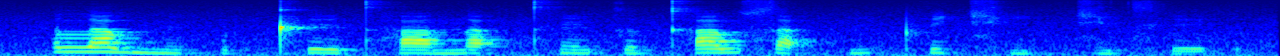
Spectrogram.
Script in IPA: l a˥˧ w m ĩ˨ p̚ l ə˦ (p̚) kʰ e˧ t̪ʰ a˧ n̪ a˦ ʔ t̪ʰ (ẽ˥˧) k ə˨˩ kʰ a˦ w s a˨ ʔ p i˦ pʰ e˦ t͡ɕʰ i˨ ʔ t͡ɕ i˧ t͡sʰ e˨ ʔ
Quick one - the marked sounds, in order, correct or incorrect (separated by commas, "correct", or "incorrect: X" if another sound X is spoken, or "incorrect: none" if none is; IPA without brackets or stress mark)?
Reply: correct, incorrect: ẽ˧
